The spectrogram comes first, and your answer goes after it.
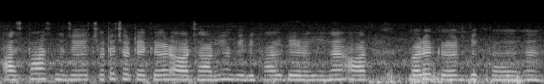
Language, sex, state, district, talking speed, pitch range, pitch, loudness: Hindi, male, Chandigarh, Chandigarh, 210 wpm, 210-225 Hz, 215 Hz, -17 LUFS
